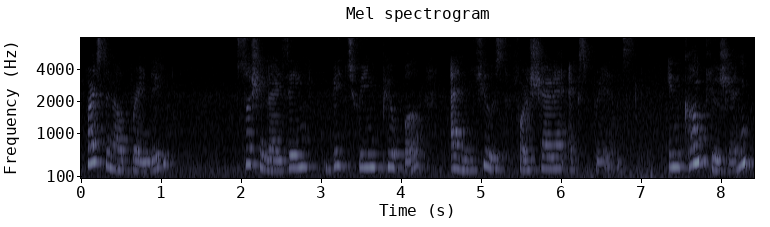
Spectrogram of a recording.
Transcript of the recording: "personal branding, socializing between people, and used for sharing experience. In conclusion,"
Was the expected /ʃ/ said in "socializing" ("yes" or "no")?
yes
